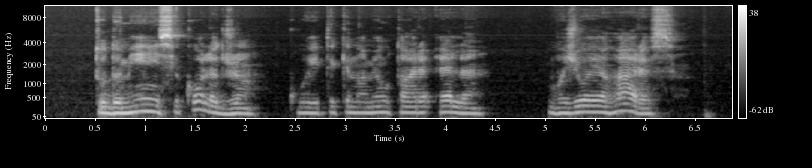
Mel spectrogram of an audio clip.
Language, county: Lithuanian, Klaipėda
